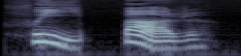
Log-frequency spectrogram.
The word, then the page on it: skipar: [²sj'i:par]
